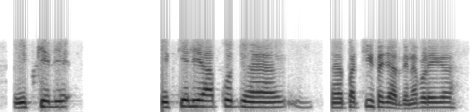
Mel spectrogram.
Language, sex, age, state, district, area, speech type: Hindi, male, 45-60, Uttar Pradesh, Lucknow, rural, conversation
